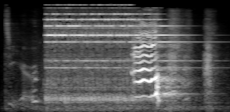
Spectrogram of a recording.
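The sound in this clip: A telephone bell rings in one long, steady metallic burst lasting well over a second before cutting off, and a brief, fainter sound follows after a short pause.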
